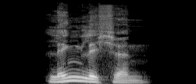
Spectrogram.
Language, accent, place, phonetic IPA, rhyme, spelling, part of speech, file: German, Germany, Berlin, [ˈlɛŋlɪçn̩], -ɛŋlɪçn̩, länglichen, adjective, De-länglichen.ogg
- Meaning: inflection of länglich: 1. strong genitive masculine/neuter singular 2. weak/mixed genitive/dative all-gender singular 3. strong/weak/mixed accusative masculine singular 4. strong dative plural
